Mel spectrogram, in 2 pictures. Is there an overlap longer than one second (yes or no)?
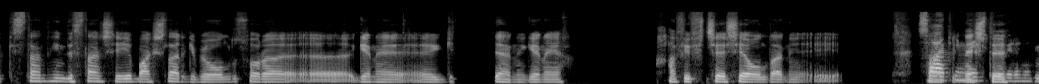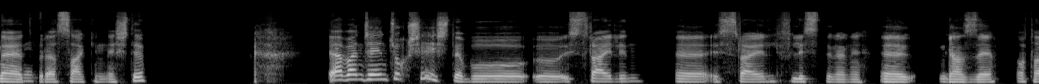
yes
